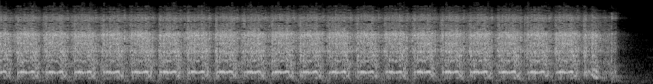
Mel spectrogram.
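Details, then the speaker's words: Piaggio Fly 125 scooter with running issues, after carb swap, compression test at wide open throttle: starter spins engine at quick even beat about 3.5 per second with little resistance; reads 120 psi against 140-150 expected, low compression. "120 psi that's low that's low and more importantly will it hold"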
